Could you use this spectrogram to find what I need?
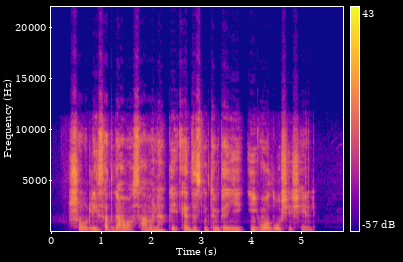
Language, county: Lithuanian, Kaunas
